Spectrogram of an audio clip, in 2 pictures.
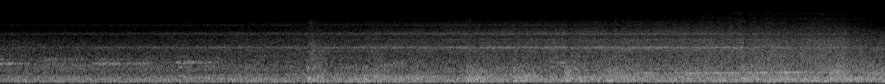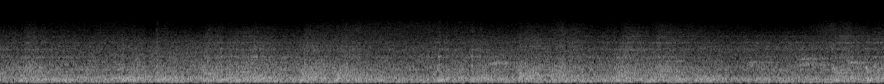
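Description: JR West 281 series 'Haruka' limited express electric train moving along the platform. In the first half a steady electric motor whine sits over the rumble; from about halfway the whine fades and the wheels rumble louder over the rails as the cars pass.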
